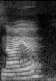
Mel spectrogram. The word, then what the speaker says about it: Naya: it's uh empress naya i pronounce my name is naya so i think between one of the the letters it's a short short sound instead of a long sound um but just to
